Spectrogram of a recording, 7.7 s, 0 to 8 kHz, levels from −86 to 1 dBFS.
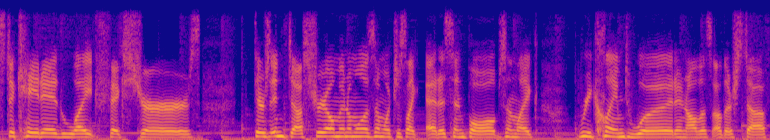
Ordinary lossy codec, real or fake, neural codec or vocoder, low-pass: Opus, 64 kbps; real; none; 7.2 kHz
